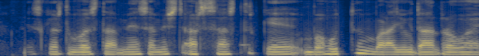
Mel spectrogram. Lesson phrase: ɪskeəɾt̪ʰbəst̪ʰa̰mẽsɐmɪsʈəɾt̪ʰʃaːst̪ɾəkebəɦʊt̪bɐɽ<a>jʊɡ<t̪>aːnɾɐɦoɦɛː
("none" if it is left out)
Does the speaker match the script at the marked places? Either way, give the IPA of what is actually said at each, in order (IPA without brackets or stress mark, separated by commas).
a, d̪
